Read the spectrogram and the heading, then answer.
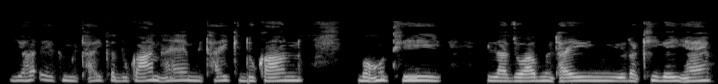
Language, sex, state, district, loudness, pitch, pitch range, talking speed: Hindi, male, Chhattisgarh, Balrampur, -24 LUFS, 175 Hz, 165-180 Hz, 135 wpm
